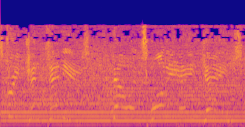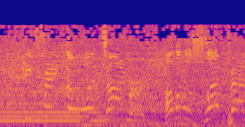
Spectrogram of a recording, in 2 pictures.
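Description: Arena goal horn sounding a steady multi-note chord over a cheering crowd, celebrating a home-team goal; the horn cuts off about four seconds in while the crowd cheering goes on.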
